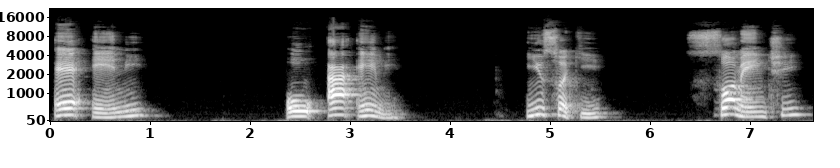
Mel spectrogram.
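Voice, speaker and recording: A man with a Brazilian Portuguese accent giving a class lecture. He keeps checking in with the class with tag questions and sounds out syllables to show how they work. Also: high voice. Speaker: teacher.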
